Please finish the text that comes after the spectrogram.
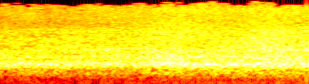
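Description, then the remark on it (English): A large Canadian arena crowd at a Raw wrestling show boos in a loud, steady roar of many voices, with no break or single voice standing out over the brief stretch. “But he's accurate as far as the booing.”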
